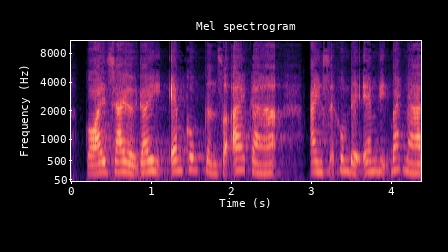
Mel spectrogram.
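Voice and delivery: plain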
